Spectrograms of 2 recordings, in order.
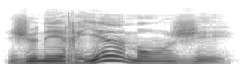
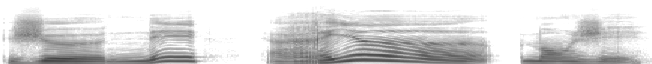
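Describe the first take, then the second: First: Said in the usual way. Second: Very slow, drawn-out model phrase; slow model sentence. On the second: Shown as a demonstration. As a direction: stretch each word out for learners to repeat. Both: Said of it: "écoutez bien et répétez".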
